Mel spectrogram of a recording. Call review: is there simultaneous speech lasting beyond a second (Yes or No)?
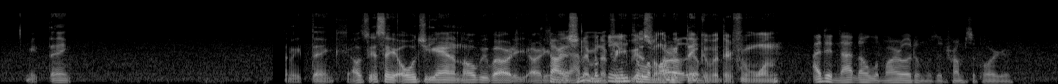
Yes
